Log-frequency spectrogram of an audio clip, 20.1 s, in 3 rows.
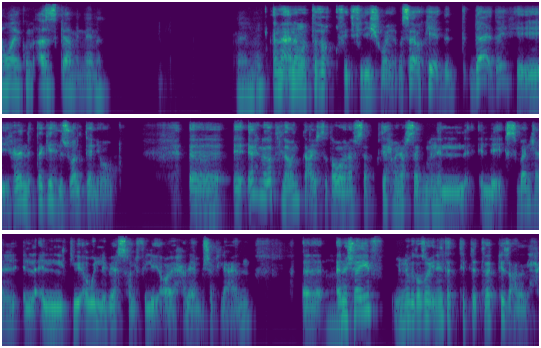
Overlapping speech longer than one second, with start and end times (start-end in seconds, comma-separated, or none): none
